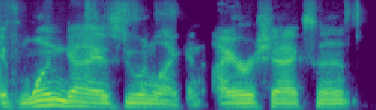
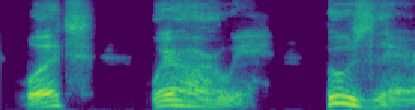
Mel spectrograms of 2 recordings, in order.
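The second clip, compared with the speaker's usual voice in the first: put-on doddering old man voice. Recalling a bit from his show tonight, doddering old man voice. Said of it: "doddering old man characters".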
